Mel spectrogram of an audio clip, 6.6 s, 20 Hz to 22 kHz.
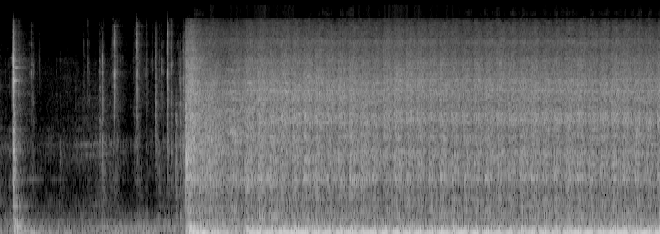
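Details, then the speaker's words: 1955 Chevy Bel Air Hardtop with ZZ4 V8, cold start after battery charging and several throttle pumps: catches into a heavy, lumpy rumble; choke seemed to slam shut, strong fuel smell, squirters dropping fuel; rough over-rich cold running. "Ooh, that doesn't sound good. Let's check this real quick. Almost sounded like the choke slammed shut."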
